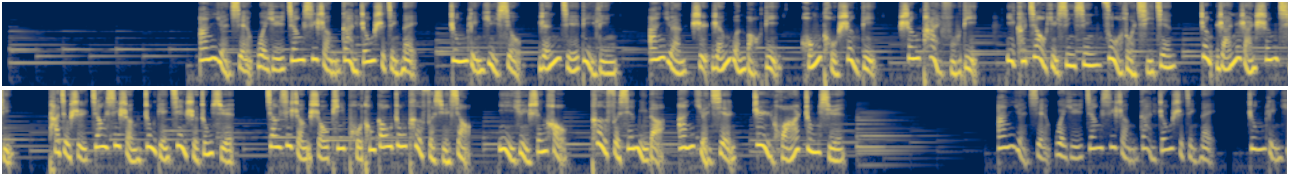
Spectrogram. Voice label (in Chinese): 大气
